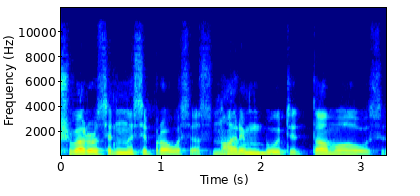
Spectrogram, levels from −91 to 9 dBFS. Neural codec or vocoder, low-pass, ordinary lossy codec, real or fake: codec, 24 kHz, 0.9 kbps, WavTokenizer, medium speech release version 2; 10.8 kHz; AAC, 64 kbps; fake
